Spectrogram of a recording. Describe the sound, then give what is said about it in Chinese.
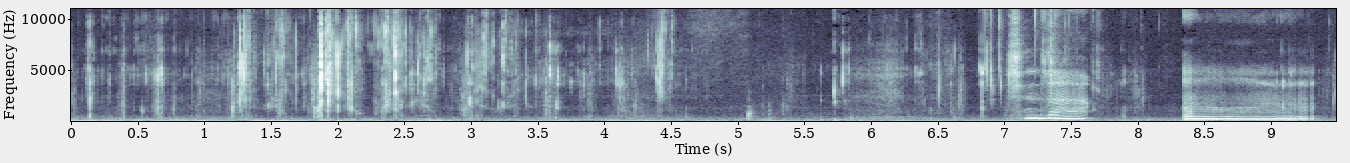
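Crunchy chewing and biting of food during a meal: a cluster of brief, crackling bites and munches, followed later by a couple of steadier tonal sounds. “我在吃饭的”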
